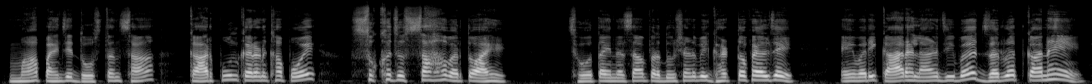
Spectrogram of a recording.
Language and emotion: Sindhi, happy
